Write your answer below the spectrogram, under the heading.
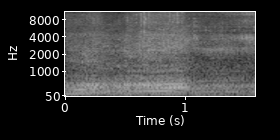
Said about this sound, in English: That's a loud car or truck to just whiz past my window.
